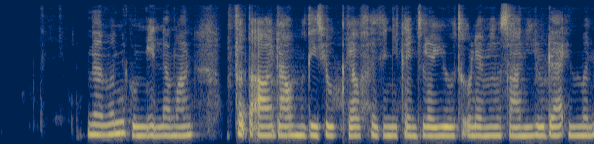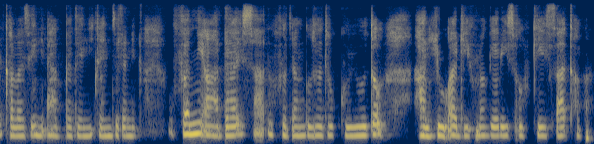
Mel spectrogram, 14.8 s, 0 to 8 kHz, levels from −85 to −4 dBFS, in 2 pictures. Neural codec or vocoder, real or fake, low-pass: codec, 24 kHz, 1 kbps, SNAC; fake; 7.2 kHz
